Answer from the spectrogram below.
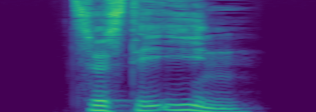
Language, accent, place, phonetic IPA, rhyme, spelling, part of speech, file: German, Germany, Berlin, [t͡sʏsteˈiːn], -iːn, Cystein, noun, De-Cystein.ogg
- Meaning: cysteine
